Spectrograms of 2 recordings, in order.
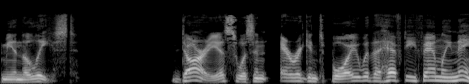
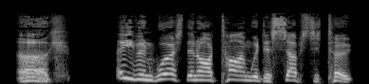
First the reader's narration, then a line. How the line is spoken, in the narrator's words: Darius groaned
